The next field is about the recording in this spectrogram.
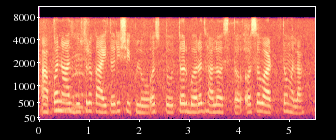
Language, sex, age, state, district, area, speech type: Marathi, female, 30-45, Maharashtra, Wardha, rural, read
